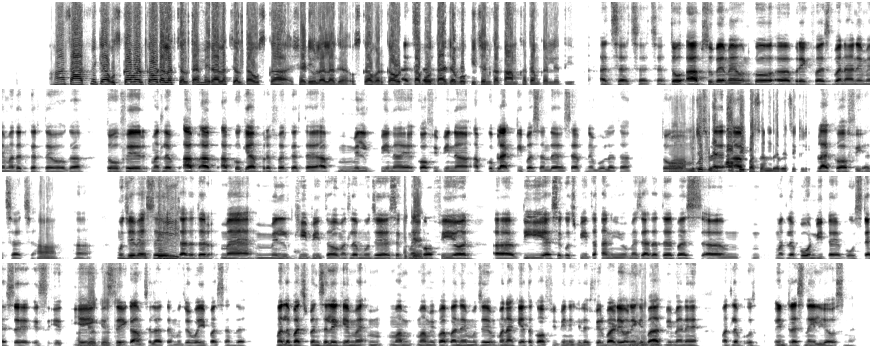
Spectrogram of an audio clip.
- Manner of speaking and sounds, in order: in English: "वर्कआउट"; tapping; other background noise; in English: "शेड्यूल"; in English: "वर्कआउट"; in English: "किचन"; in English: "ब्रेकफ़ास्ट"; in English: "प्रेफर"; in English: "मिल्क"; in English: "ब्लैक-टी"; in English: "बेसिक्ली"; in English: "टी"; in English: "मिल्क"; in English: "ओके"; in English: "टी"; in English: "ओके, ओके, ओके"; in English: "इंटेरस्ट"
- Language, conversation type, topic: Hindi, unstructured, आप अपने दिन की शुरुआत कैसे करते हैं?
